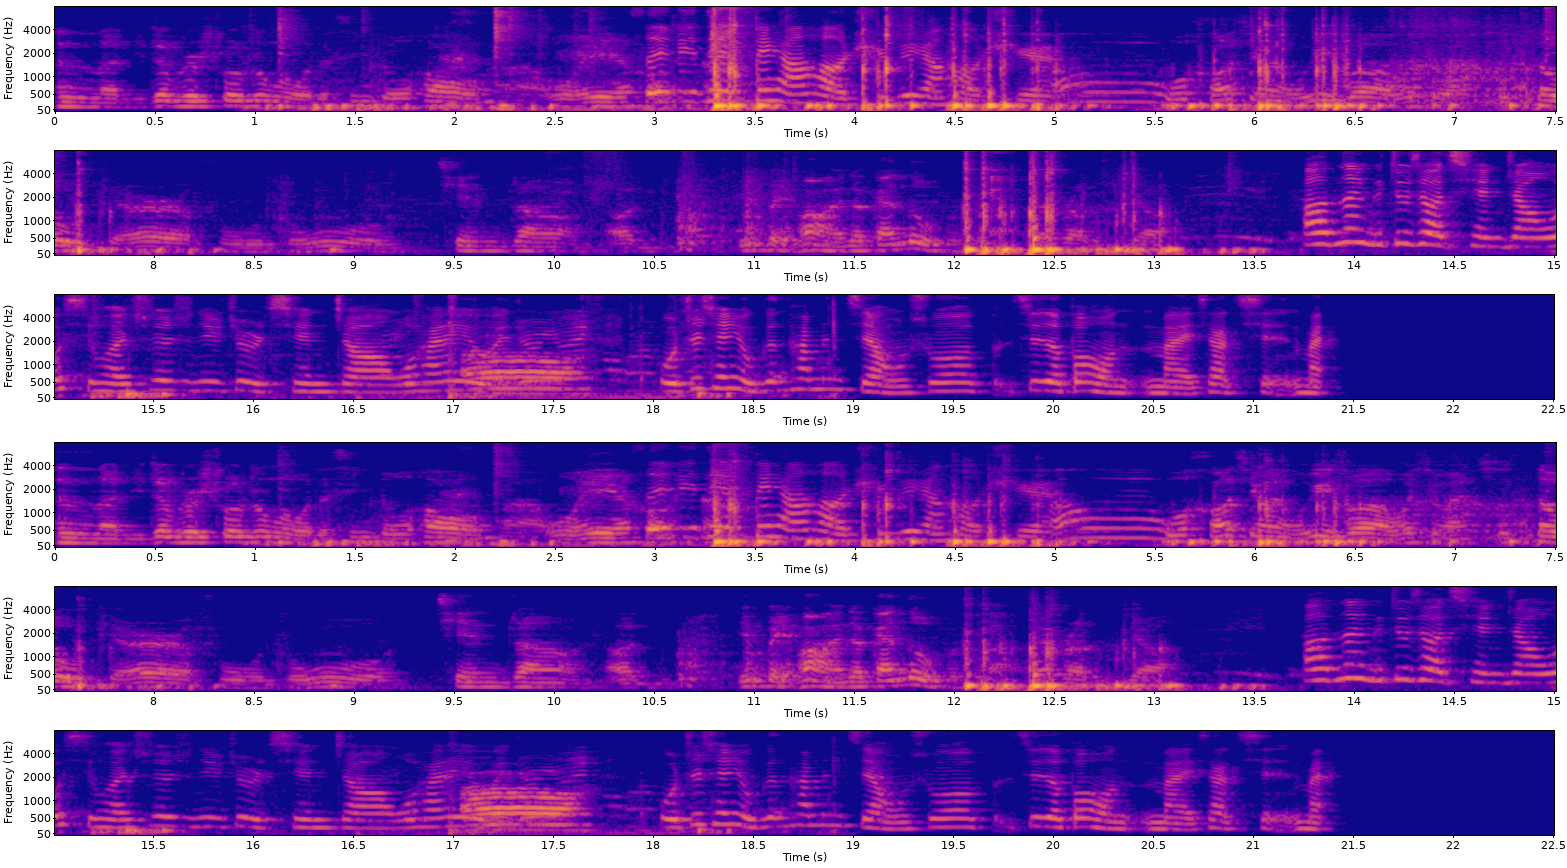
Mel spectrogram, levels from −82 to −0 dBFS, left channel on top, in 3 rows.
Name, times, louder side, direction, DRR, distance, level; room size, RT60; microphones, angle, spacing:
voice 1, 0.0-3.3 5.0-13.1 17.0-17.7, right 2 dB, 65° right, 3.3 m, -38 dB
sound 1, 0.9-5.3 5.5-8.3 8.9-9.0 10.6-11.1 12.0-13.6 15.2-15.6 16.5-17.2 17.6-18.6 18.9-19.0, left 4 dB, 75° left, 0.5 m, -28 dB
voice 2, 2.6-5.0 13.7-17.7 18.0-21.3, left 3 dB, 30° left, 0.9 m, -36 dB
11.5 x 5.5 x 3.2 m
head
